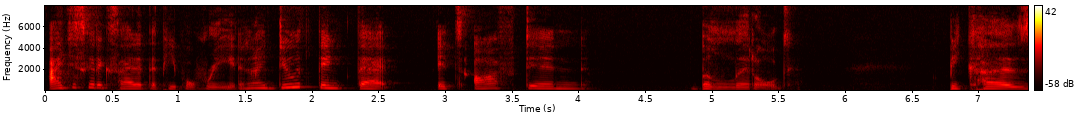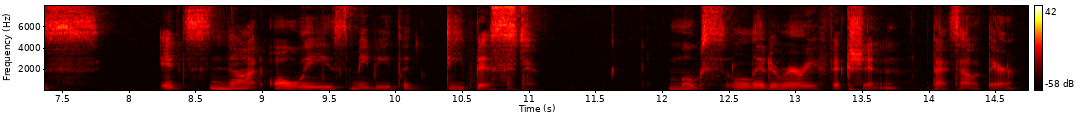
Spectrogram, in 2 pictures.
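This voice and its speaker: A woman's voice: lowish voice, slow pace. A woman talking casually through a book review, opinionated and emphatic, often wandering into asides.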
